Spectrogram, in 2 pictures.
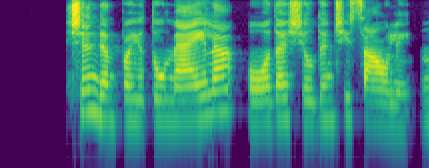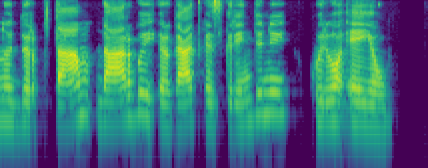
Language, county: Lithuanian, Utena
